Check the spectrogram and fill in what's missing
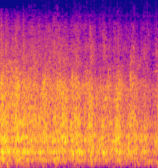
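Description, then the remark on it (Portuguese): An audience applauds steadily to thank someone for helping lead the Lag Spaces project, a dense wash of many hands clapping at an even loudness throughout, with no voices rising above it. “E é por isso que queria agradecer e pedir a todos uma salva de palmas muito forte pela ajuda.”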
